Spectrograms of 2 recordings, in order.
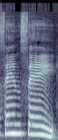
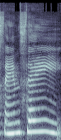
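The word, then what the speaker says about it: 先生: sensei ya guru ya sense nah ini tidak dibaca sensei ya i ya tidak dibaca jelas tetapi menjadi e. Hmm, ini menarik juga ya. Sensei ee tulisannya tetapi dibacanya sense ni sense sense gakse tokisnya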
